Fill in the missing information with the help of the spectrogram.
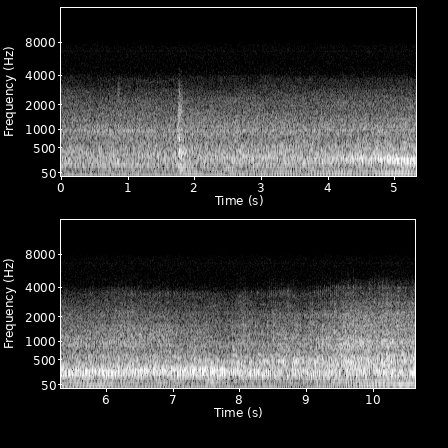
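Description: Jet aircraft taxiing in the distance: a steady engine rumble that grows louder about four seconds in, with one short knock about two seconds in.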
